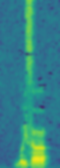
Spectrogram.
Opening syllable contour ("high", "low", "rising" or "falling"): low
